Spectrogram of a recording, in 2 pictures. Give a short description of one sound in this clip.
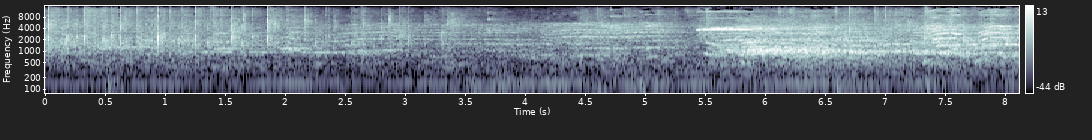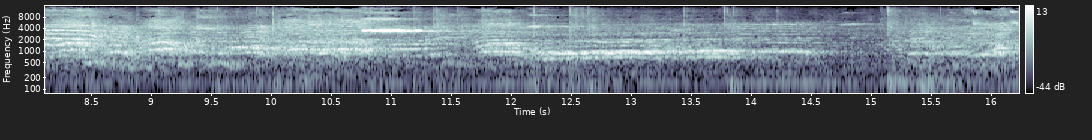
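A volleyball thuds against the floor and hands.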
